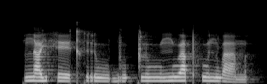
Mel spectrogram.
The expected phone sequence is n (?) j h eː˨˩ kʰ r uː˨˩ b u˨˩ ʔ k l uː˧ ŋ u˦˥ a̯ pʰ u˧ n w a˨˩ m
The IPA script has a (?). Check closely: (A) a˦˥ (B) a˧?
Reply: B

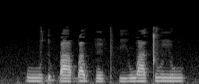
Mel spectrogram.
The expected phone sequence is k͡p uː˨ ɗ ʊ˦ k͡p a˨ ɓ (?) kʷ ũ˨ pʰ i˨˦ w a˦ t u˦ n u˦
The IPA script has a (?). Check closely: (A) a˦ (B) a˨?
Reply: A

